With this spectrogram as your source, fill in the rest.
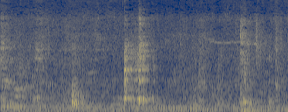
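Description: Dishes and pots clatter during household cleaning before the Dussehra festival, with scattered metallic clinks and knocks close by, several sharper bursts standing out, and a voice talking faintly in the background.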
